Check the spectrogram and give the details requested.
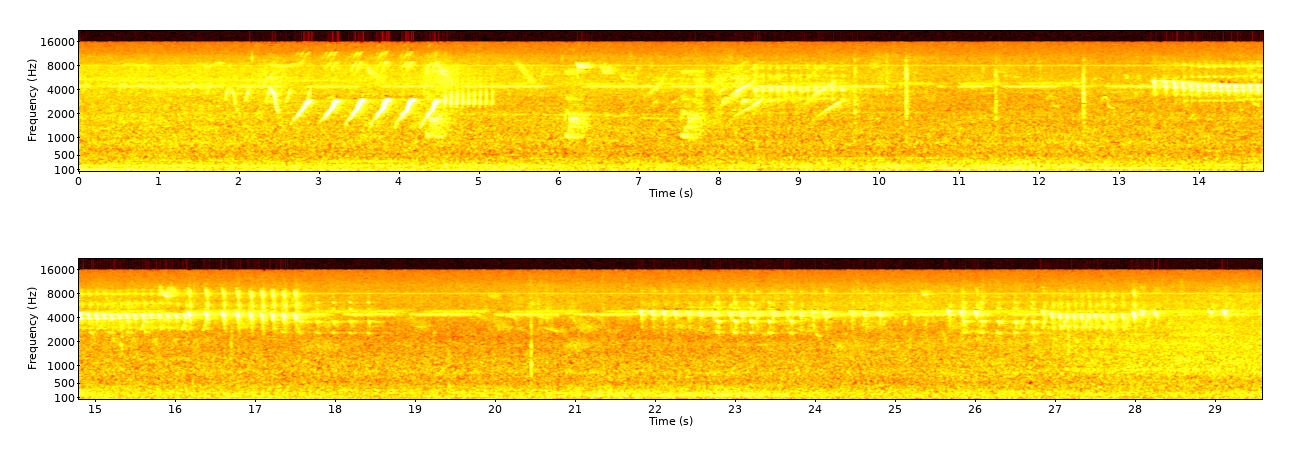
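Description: Birds singing outdoors: a loud run of about six quick falling notes a few seconds in, then fast high trills later on, over a low steady background hum.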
